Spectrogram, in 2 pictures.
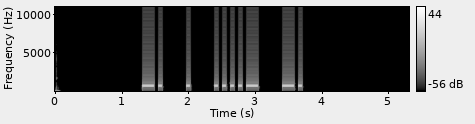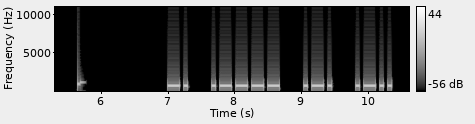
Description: Morse code, heard as a keyed tone, about 20 wpm, spaced as for 14 wpm, 700 Hz. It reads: NE4N N1RL
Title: 076 Lesson 13g - Letter L - Call Signs 20wpm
